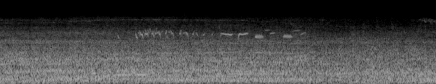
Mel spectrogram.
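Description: Heavy recovery tow truck's diesel engine running steadily on a street, with the even rumble of traffic around it. A few faint high chirps come between about one and a half and two and a half seconds in.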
